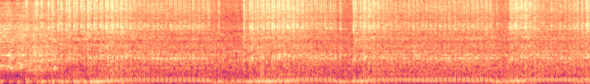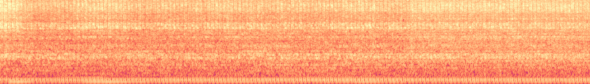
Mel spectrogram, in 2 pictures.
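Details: Big mower engine after carburetor replacement: catches after a few rough seconds, then settles into a steady even low rumble with no stumbling; normal running.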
